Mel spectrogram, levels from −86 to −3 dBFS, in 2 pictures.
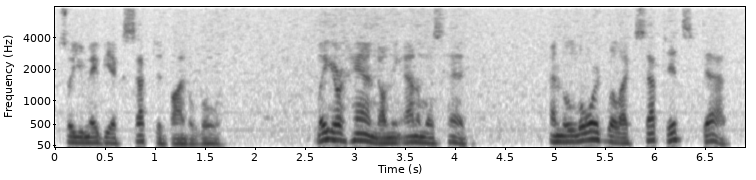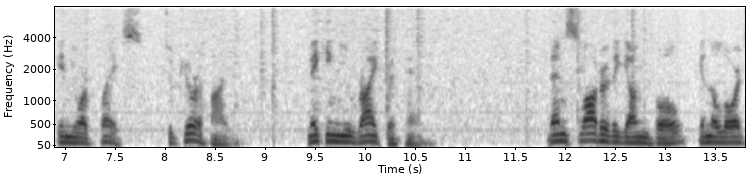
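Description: Throughout the speech, a noise suppressor is cutting the room noise by about 21 dB, deciding band by band and frame by frame what counts as steady background. That noise, which sits about 14 dB under the voice, drains away in the pauses and comes back beneath each phrase. Nothing is heard above 8 kHz.

The same suppressor also misreads parts of the speech as noise and turns them down with the background. This speech cut by the noise suppressor hits from 0.48 to 1.69 s, just after "you may"; from 2.59 to 2.97 s, just before "on the"; from 3.46 to 4.19 s, right after "on the"; and from 5.46 to 6.95 s, 7.35 to 8.78 s and 11.82 to 12.15 s. Within each stretch, only brief pieces are dipped, adding up to between a tenth and nearly half a second. The deepest drops are about 17 to 22 dB, and only about 11 dB in the last. Consonants and word endings sound swallowed or suddenly faint.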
